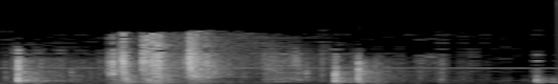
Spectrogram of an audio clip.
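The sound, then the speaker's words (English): The door of a recorder's office is tried and opened: a handle rattles and latch clicks sound in a quick cluster, followed by a few more sharp knocks and a final click, with no talking. “Let us try the door.”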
